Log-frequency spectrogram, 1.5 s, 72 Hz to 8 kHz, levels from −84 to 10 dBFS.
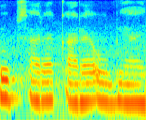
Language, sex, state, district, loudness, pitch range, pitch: Marathi, male, Maharashtra, Chandrapur, -14 LUFS, 150-160 Hz, 155 Hz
